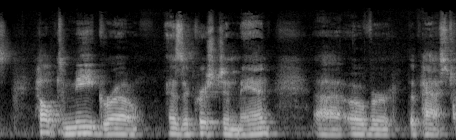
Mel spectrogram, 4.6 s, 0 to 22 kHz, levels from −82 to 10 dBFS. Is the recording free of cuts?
yes; 0 cuts

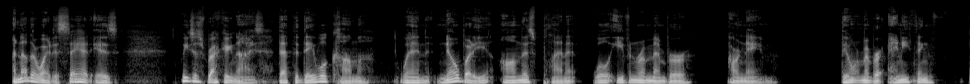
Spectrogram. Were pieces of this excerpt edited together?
no; 0 cuts

